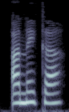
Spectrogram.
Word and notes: aneka: indonesian

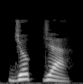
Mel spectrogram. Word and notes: jogja: Indonesian

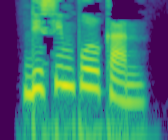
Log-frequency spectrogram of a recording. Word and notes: disimpulkan: Indonesian

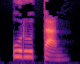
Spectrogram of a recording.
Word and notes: urutan: Indonesian

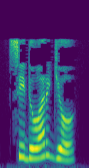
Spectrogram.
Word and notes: sidoarjo: Indonesian

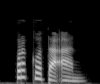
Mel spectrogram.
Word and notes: perkotaan: Indonesian

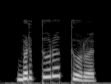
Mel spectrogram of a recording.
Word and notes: berturut-turut: Indonesian

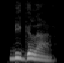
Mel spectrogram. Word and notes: digelar: indonesian

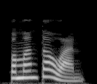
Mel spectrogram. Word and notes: pemantauan: Indonesian

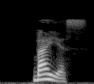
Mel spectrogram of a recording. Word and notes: bias: Indonesian

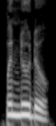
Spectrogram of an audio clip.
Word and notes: penduduk: Indonesian

